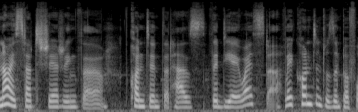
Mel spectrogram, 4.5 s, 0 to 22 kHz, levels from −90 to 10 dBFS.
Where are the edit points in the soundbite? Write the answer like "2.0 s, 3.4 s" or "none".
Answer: none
